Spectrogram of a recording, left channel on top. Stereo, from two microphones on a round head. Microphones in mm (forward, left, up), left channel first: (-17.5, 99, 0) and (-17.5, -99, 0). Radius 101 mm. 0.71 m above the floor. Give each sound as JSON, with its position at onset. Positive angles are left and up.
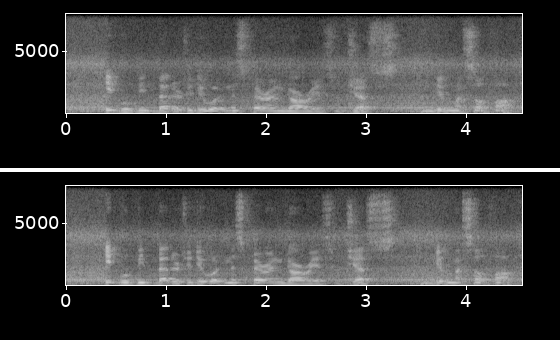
{"t": 0.4, "sound": "a man speaking", "side_deg": -60, "distance_m": 2.0}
